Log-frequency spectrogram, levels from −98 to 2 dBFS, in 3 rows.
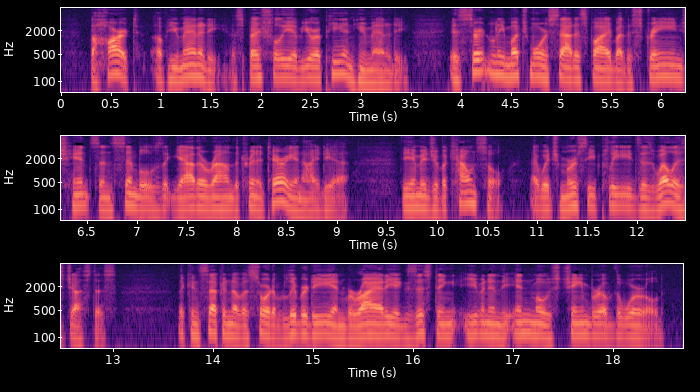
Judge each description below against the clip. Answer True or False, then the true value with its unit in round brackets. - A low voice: True (115 Hz)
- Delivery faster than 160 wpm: True (180 wpm)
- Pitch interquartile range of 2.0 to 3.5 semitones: True (2.9 semitones)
